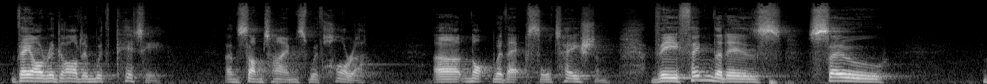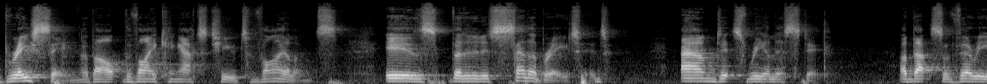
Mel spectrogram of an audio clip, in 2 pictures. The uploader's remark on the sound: recorded on 8 March 2023 at David Game College, London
